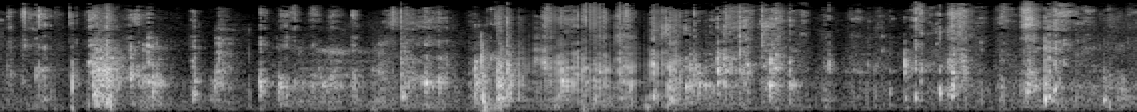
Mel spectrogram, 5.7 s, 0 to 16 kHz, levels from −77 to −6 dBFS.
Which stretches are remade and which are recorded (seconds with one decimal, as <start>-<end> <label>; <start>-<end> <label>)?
0.0-2.6 recorded; 2.6-3.4 remade; 3.4-5.7 recorded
